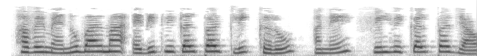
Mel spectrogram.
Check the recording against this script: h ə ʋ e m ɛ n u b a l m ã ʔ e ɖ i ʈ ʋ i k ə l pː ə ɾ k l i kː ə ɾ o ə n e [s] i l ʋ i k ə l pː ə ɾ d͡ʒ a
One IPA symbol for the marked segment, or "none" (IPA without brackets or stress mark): f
